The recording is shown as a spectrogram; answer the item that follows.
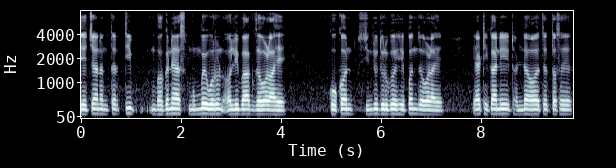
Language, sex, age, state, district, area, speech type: Marathi, male, 18-30, Maharashtra, Amravati, urban, spontaneous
